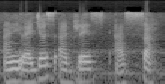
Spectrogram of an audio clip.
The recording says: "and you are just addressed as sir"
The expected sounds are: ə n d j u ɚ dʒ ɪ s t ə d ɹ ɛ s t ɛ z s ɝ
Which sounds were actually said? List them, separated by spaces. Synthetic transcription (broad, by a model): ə n j u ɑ dʒ ɪ s t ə d ɹ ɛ s ɑ s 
